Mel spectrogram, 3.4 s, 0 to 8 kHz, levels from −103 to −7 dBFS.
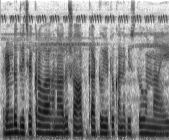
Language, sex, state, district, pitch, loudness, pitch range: Telugu, male, Telangana, Hyderabad, 150 Hz, -17 LUFS, 145-155 Hz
